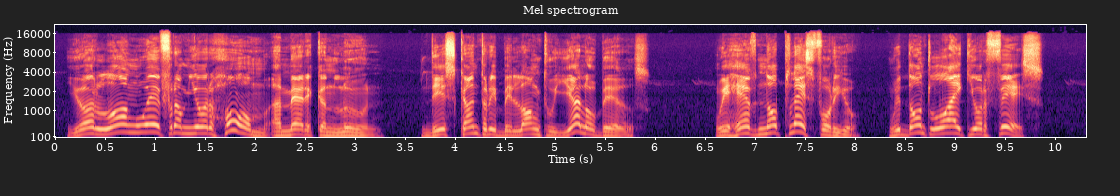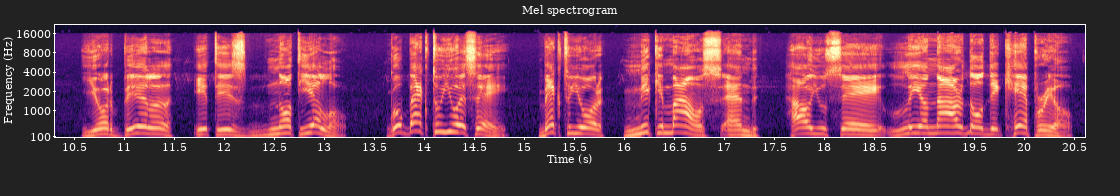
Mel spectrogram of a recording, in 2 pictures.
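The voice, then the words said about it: Put-on Russian accent. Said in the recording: “that, of course, was a flawless Russian accent.”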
